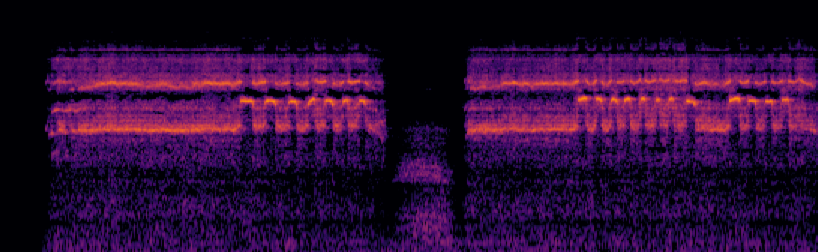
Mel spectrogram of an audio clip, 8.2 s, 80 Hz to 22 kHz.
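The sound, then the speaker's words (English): Shrill, high-pitched whistle tones from a small replica of a 12,000-year-old prehistoric bone whistle, made from mallard bones, played in two long sustained bursts with trilling, warbling flutters, separated by a brief lower breathy note. Fairly loud, no talking. “Since archaeologists frown upon trying to play 12,000-year-old instruments, the researchers used mallard bones to create exact replicas of the prehistoric whistles. You can find out what they sound like right here.”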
